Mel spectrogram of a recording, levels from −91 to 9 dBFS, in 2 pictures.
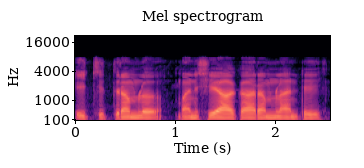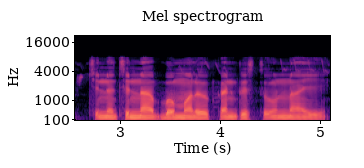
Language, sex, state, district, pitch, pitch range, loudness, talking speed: Telugu, male, Telangana, Mahabubabad, 90 Hz, 85-90 Hz, -21 LUFS, 115 wpm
